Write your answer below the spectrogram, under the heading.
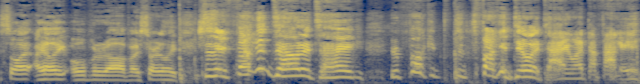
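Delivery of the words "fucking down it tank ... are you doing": high-pitched, shrill screeching yell, swooping up and down. Retelling how Tracy's sister pushed drinking on the speaker: imitating Donna yelling. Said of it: "They're yelling at you".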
